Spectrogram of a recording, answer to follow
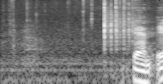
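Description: A quick run of small sharp clicks and taps, about a second and a half in, as a plastic ruler and a marker are handled on paper.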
